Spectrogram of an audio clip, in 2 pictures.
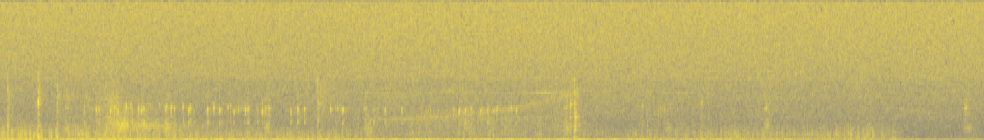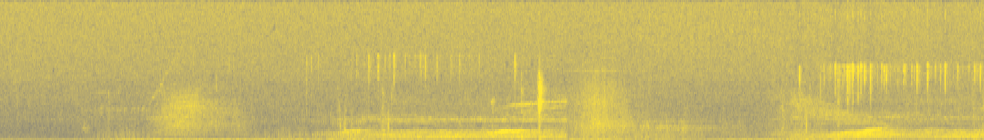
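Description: Missiles launch with sharp whooshing sounds.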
